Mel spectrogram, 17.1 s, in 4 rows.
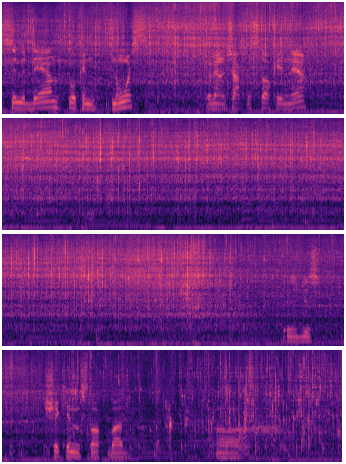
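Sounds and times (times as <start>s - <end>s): onions sizzling in a pot: 0.0s - 17.0s.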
